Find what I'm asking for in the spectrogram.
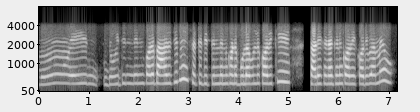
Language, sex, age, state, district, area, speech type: Odia, female, 45-60, Odisha, Puri, urban, conversation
